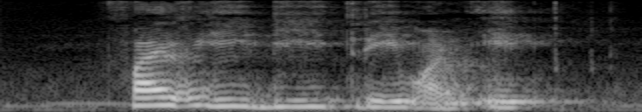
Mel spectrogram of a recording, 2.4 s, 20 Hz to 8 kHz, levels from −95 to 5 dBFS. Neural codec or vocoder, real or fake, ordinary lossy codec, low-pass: codec, 16 kHz, 16 kbps, FunCodec, trained on LibriTTS, 50 frames a second; fake; none; none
